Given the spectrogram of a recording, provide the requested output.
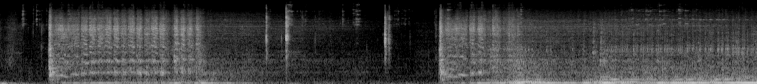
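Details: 1963½ Ford Falcon Futura unused for 18 years, fresh fuel added: cranks, catches briefly and dies, then restarts into an uneven, lumpy rough idle; noticeable blow-by.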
